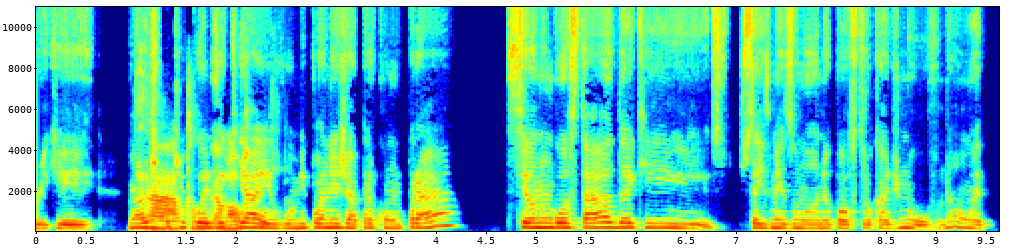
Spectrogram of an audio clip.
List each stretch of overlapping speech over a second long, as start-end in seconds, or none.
0.9-2.5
